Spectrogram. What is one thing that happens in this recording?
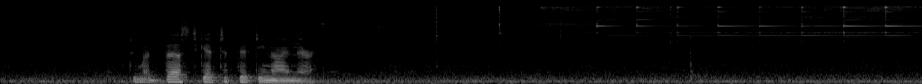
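A mechanical watch ticks softly up close.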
